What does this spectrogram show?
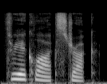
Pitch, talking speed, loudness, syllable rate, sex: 205 Hz, 165 wpm, -18 LUFS, 4.4 syllables/s, female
